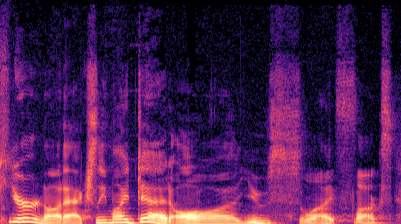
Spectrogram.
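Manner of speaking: high, loud, hammed-up shock sliding into a drawn-out groan; mock outraged realization. Daughter discovering he's not her dad, hammed-up loud outrage. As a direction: wail it high and loud, then stretch the ending.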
